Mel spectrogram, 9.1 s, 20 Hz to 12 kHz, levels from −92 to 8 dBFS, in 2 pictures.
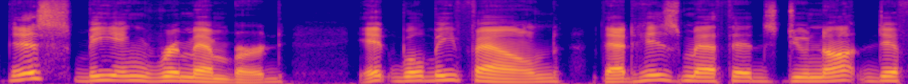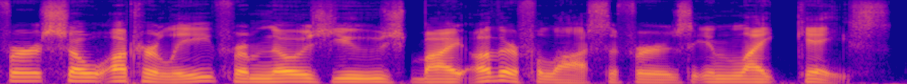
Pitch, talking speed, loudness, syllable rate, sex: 140 Hz, 160 wpm, -18 LUFS, 4.3 syllables/s, male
